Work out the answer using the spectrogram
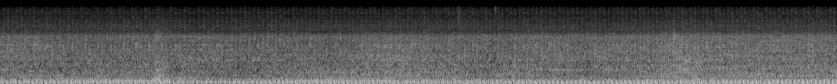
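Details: John Deere 1050 tractor (Yanmar 3T90T three-cylinder diesel), running after repair for coolant in the oil and with the injection lines bled, warming up. A steady, even diesel idle with no knocks or misses and no injection-line leaks sounds healthy; the alternator is not charging (12.9 V).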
